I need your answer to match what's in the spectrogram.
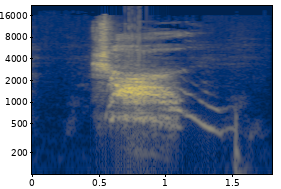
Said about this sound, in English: Sorry, I just sneezed.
